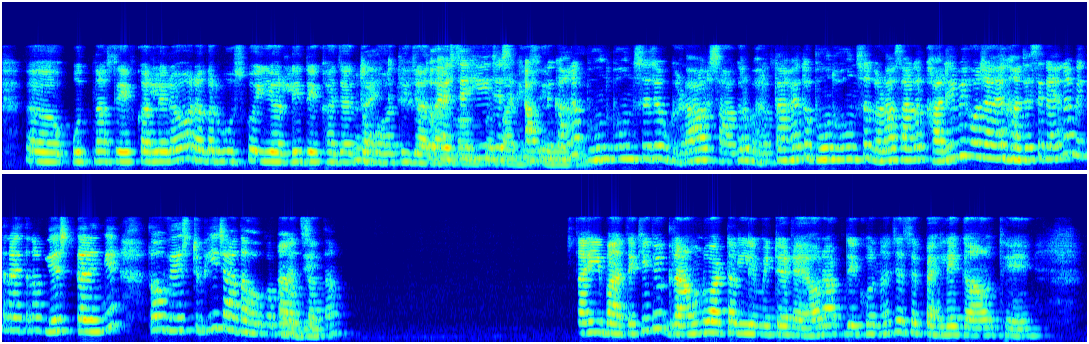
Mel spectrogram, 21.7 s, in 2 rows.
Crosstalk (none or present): present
